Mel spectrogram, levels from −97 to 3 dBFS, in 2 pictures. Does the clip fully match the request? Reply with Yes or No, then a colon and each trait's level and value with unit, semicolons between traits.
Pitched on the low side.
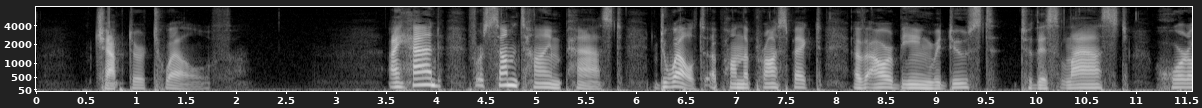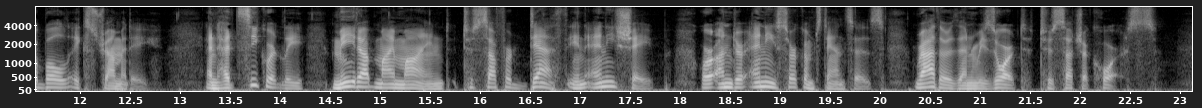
Yes: low, 125 Hz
